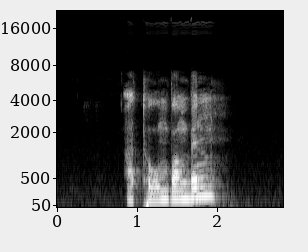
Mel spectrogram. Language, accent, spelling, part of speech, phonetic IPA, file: German, Austria, Atombomben, noun, [aˈtoːmˌbɔmbn̩], De-at-Atombomben.ogg
- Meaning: plural of Atombombe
